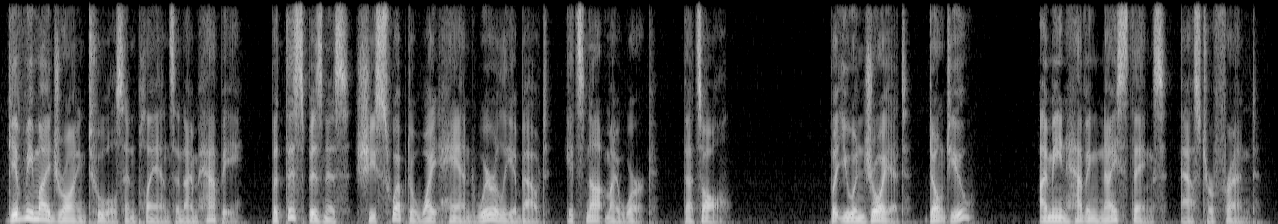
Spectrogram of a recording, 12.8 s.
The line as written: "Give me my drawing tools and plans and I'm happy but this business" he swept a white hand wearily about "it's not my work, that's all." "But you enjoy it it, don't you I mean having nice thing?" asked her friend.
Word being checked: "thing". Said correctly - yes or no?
no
